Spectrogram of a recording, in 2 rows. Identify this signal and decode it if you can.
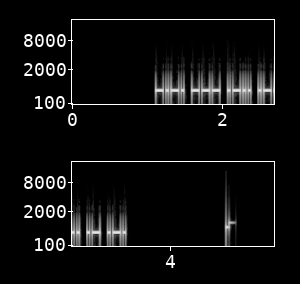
Morse code, heard as a keyed tone, about 34 wpm, 700 Hz. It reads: COLLAR
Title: Top 1751-2000 Words 35wpm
